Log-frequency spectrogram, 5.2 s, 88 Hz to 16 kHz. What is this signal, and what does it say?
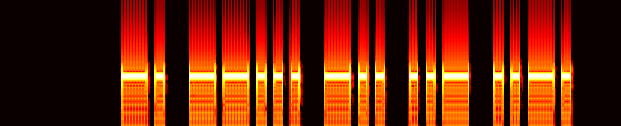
Morse code, heard as a keyed tone, about 20 wpm, 700 Hz. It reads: N7DUF
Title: Speed Racing - USA 1x3 Call Signs 17wpm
